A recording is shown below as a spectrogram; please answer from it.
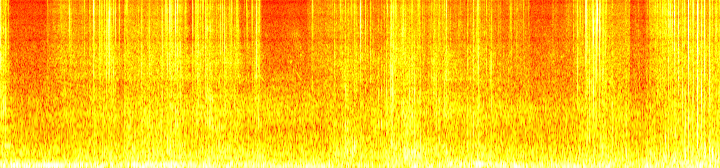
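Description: Long nails scratch and rub a thin, flexible green woven plastic mesh shade net stretched on a fence. The result is quiet bursts of dry, crackly rasping and crinkling, bright and hissy in the highs, which come and go in uneven waves.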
